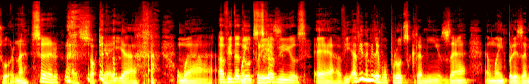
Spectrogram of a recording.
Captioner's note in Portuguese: risadas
